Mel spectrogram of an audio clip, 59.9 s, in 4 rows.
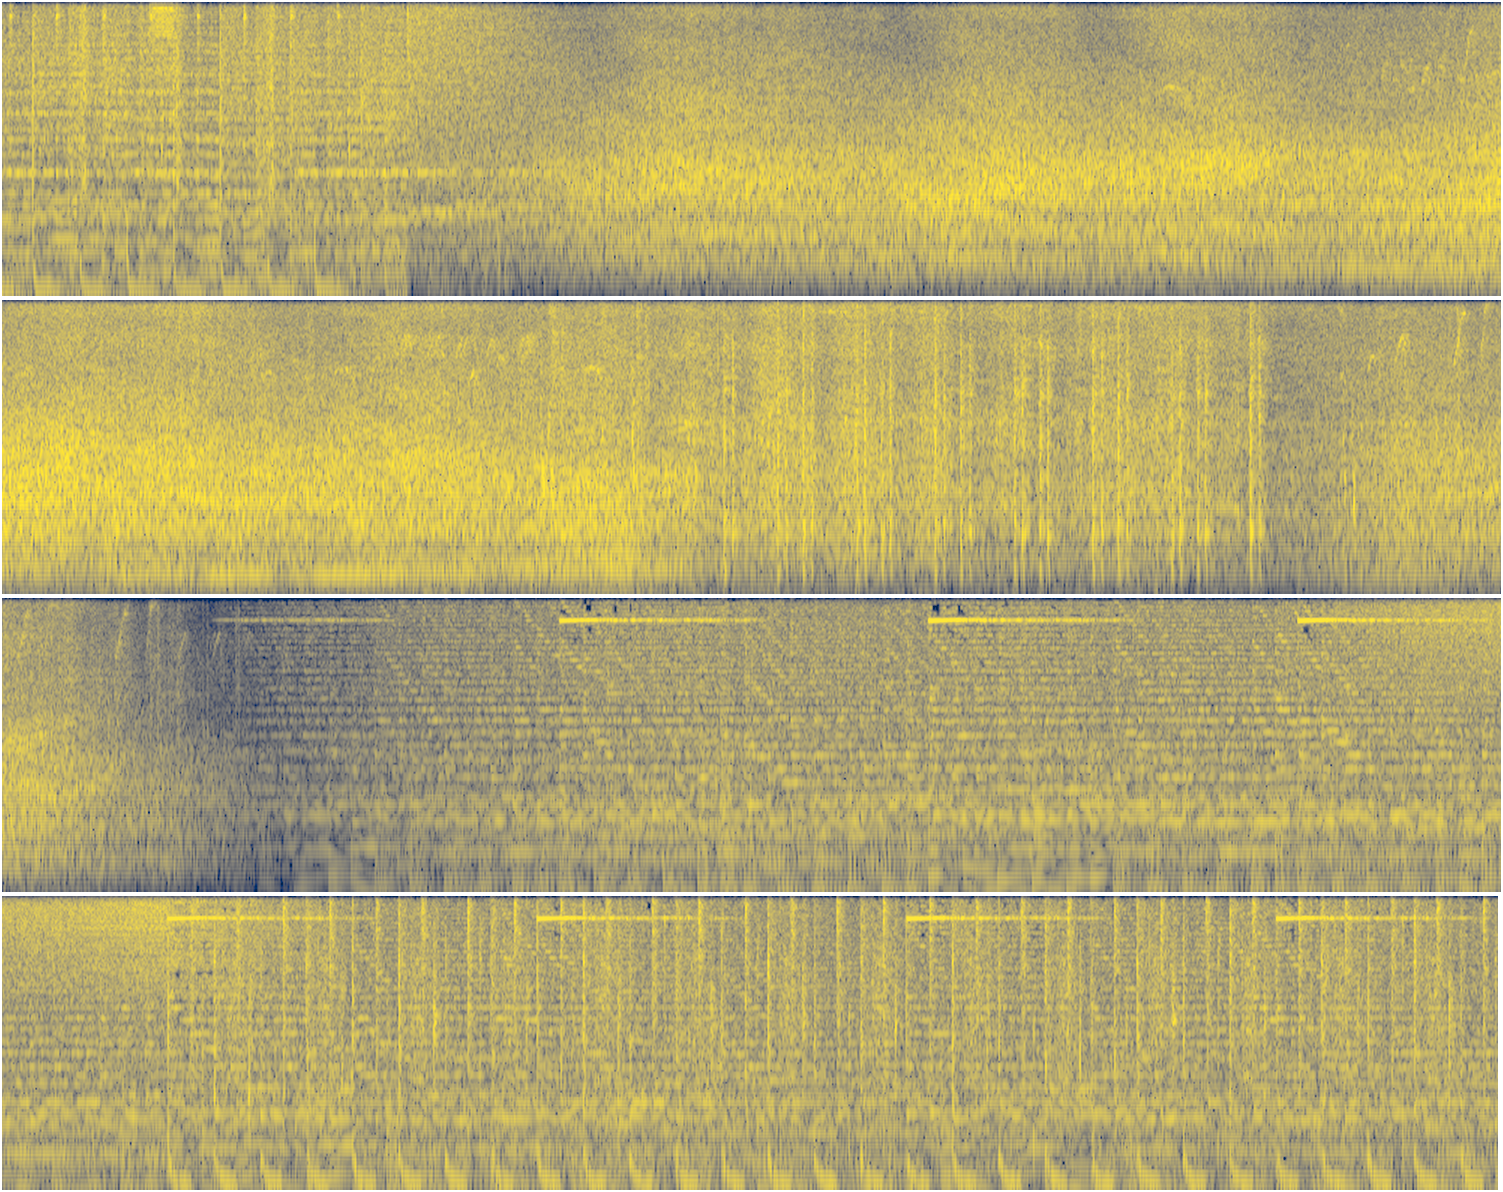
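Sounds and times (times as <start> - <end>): road traffic passing: 0.0 - 59.9
train wheels clacking on rail joints: 20.4 - 27.8.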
